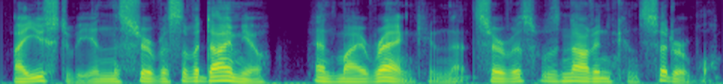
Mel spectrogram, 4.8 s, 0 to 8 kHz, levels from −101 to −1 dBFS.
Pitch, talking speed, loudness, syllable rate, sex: 110 Hz, 235 wpm, -18 LUFS, 6.6 syllables/s, male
